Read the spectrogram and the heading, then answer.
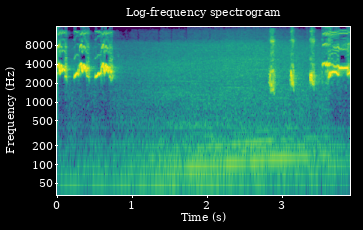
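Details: Brief bursts of orange-headed thrush ngeplong song: a quick trio of looping whistles at the start, then after a pause a few sharp clipped notes and a rising whistle, against a prominent low rumble like passing traffic.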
